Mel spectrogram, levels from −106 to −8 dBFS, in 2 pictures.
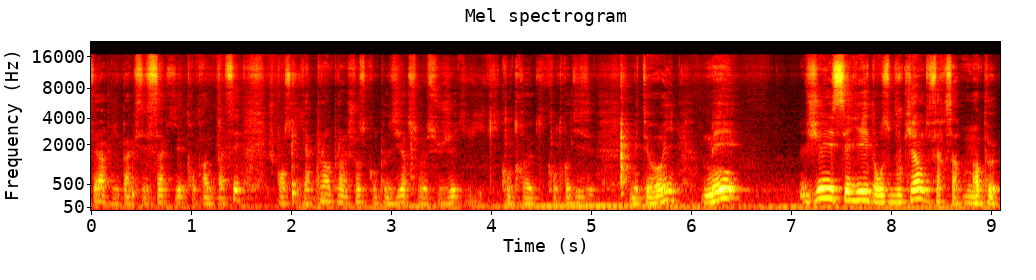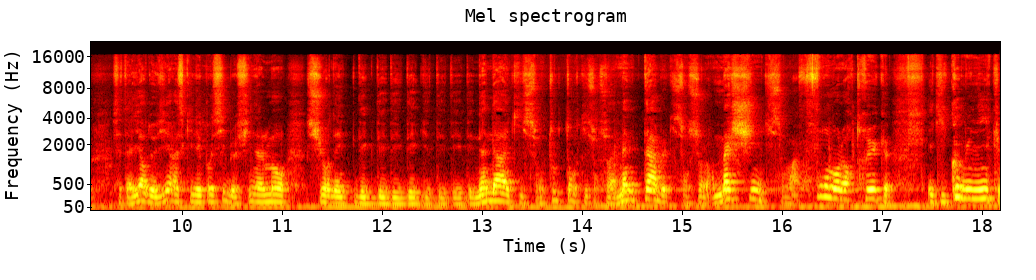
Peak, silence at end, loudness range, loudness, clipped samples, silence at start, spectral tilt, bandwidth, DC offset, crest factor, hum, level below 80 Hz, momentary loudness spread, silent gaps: -6 dBFS; 0 s; 13 LU; -31 LUFS; under 0.1%; 0 s; -4 dB/octave; 17 kHz; under 0.1%; 26 dB; none; -52 dBFS; 15 LU; none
